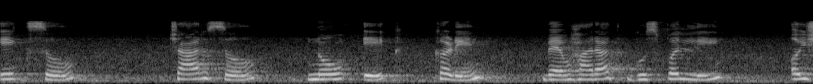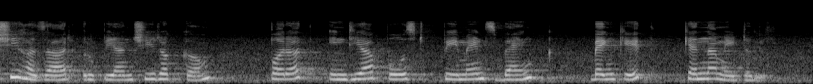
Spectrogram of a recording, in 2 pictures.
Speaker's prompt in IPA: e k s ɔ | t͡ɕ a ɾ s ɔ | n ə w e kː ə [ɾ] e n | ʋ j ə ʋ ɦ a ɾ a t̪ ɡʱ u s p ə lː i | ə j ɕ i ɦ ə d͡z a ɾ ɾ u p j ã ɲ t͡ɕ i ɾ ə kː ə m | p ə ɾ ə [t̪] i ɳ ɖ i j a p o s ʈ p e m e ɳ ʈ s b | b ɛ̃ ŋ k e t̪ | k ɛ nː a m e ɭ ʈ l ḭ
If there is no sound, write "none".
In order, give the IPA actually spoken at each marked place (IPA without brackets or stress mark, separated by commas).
ɽ, t̪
